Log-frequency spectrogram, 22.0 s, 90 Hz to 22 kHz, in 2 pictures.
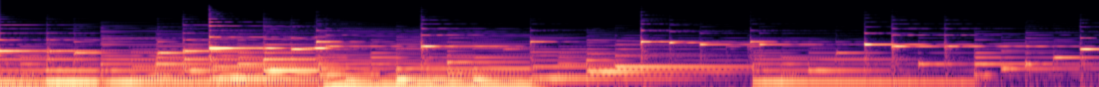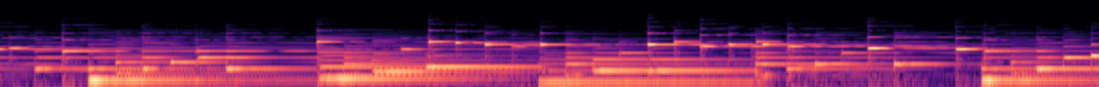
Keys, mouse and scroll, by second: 0.0-21.9 typing, 2.5 ctrl+z, 2.8 alt+click, 3.4 scroll up 1, 3.6 click, 3.8 click, 4.3 alt+click, 5.3 click, 5.6 click, 6.7 click, 7.6 alt+click, 7.9 click, 9.7 alt+click, 10.1 click, 10.6 ctrl+-, 10.8 click, 11.1 ctrl+=, 11.5 click, 11.7 click, 12.9 click, 14.2 click, 14.8 alt+click, 17.9 click, 19.7 click, 20.0 alt+click, 21.4 click.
